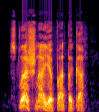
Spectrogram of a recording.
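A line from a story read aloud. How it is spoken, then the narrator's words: Grumbled. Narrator (Russian): проворчал он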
